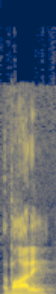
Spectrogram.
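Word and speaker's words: Abbate: One of the deputies for former Director Wray, Paul, I believe his name is pronounced Abadi, he was the one that shared with us that, he has these anti-immigrant and anti-Semitic views.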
